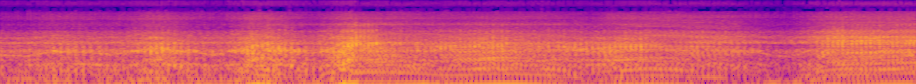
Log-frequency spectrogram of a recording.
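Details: Engine with an unexplained droning hum that swells each time the revs climb on throttle blips and fades back at idle. Source unknown.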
